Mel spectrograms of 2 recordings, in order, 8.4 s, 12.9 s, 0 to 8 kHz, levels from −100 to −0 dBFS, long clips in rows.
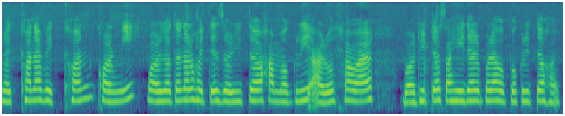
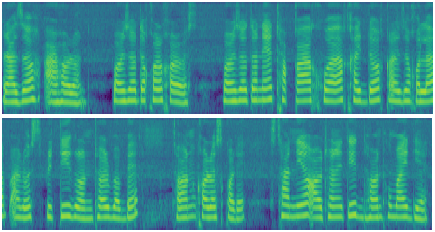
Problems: constant background noise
